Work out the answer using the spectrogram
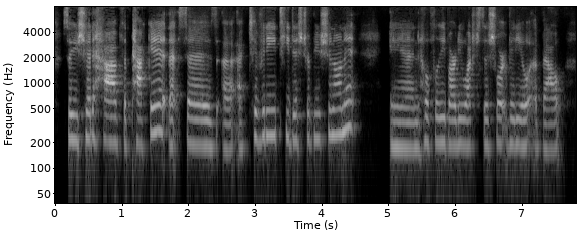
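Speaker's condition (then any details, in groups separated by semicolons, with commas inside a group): No condition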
